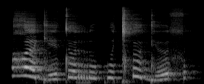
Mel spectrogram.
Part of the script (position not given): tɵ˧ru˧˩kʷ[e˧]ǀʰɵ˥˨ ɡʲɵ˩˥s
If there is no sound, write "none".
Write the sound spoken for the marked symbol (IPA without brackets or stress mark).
e˧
